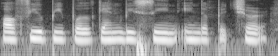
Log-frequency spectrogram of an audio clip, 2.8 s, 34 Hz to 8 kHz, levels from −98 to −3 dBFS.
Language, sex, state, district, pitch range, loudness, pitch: English, female, Assam, Kamrup Metropolitan, 170-180 Hz, -16 LUFS, 175 Hz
